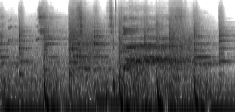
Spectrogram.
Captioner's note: dramatic music; screaming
